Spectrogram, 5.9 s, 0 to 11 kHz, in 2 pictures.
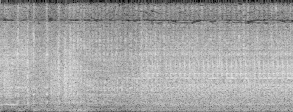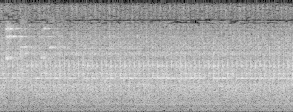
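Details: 1991 Land Rover Defender 90, Turner Engineering remanufactured 200 TDI diesel, first start after four years, fuel system being bled: steady rough churning on the starter, nearly catching, nothing odd underneath; normal cranking and start.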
